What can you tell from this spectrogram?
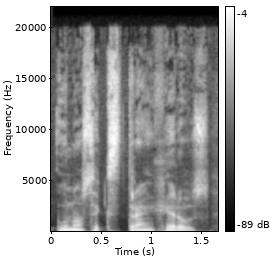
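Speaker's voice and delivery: ordinary talk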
